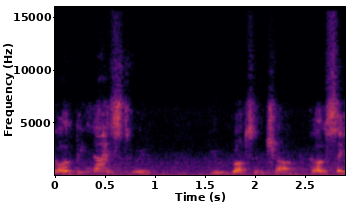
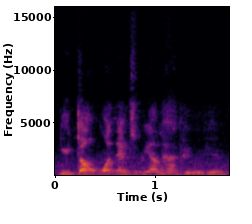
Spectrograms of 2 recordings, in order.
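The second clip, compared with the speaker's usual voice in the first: ordinary talk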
